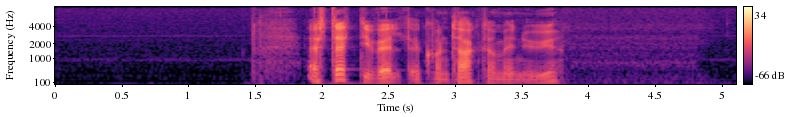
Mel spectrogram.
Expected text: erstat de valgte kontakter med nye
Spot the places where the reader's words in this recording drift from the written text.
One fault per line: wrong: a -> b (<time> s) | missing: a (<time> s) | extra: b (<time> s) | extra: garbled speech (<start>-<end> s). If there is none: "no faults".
no faults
